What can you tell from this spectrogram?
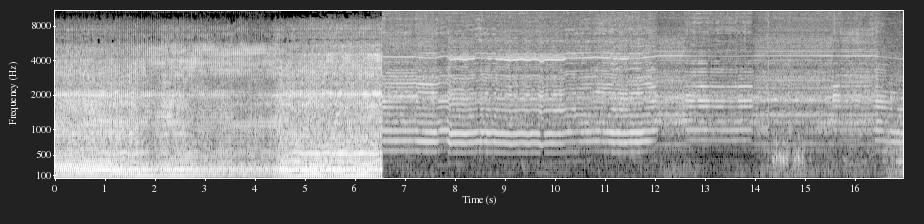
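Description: Milling machine end mill taking a heavy side cut along the edge of steel plate, a loud harsh cutting noise. About six and a half seconds in it drops abruptly to a quieter steady whine with several held tones.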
